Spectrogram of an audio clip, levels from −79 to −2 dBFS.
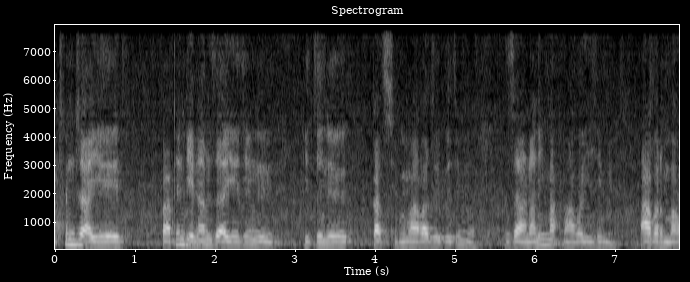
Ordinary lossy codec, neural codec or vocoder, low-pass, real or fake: none; codec, 16 kHz, 4 kbps, FreqCodec, smaller model; none; fake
